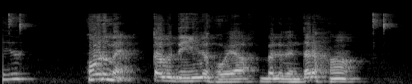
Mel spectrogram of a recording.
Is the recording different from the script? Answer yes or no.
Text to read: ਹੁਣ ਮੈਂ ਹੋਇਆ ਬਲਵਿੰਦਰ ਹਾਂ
yes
